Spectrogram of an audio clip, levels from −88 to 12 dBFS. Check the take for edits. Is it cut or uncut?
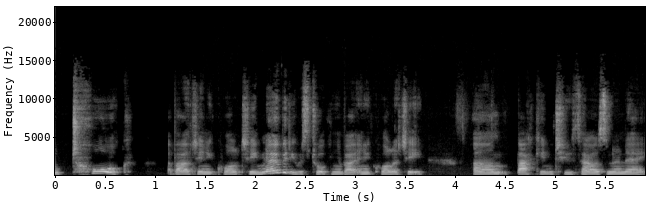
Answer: uncut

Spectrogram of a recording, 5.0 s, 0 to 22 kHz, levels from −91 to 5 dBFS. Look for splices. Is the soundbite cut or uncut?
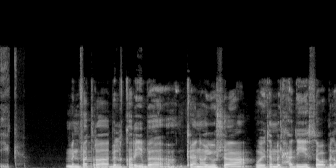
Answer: cut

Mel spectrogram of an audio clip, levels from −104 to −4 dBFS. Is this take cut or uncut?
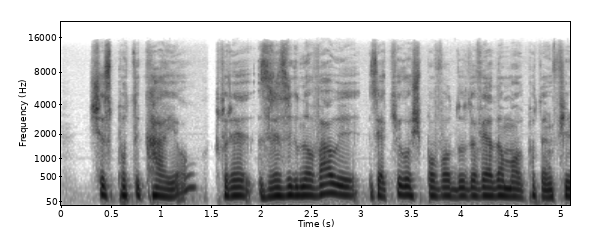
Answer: cut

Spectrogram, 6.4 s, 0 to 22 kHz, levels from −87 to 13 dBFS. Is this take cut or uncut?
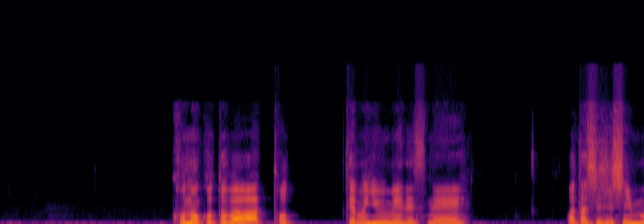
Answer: uncut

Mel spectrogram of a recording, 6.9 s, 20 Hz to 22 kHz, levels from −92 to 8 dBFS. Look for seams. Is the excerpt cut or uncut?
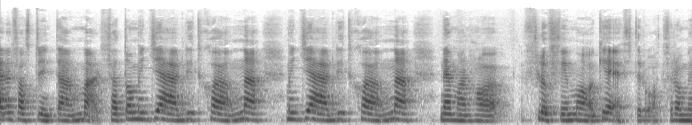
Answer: cut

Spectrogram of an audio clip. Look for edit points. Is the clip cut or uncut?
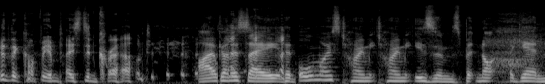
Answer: cut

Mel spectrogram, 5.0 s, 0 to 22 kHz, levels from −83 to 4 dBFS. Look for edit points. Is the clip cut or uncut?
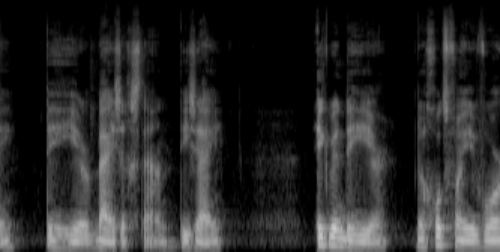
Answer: uncut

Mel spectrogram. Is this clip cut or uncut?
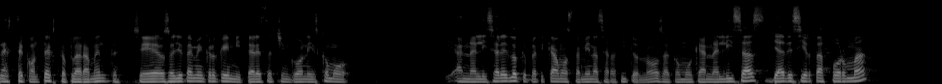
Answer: uncut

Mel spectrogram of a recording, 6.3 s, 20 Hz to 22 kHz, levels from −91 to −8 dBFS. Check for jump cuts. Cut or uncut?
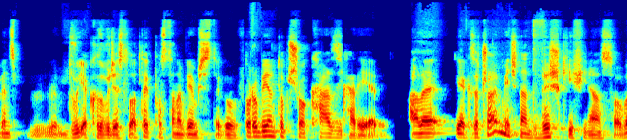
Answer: cut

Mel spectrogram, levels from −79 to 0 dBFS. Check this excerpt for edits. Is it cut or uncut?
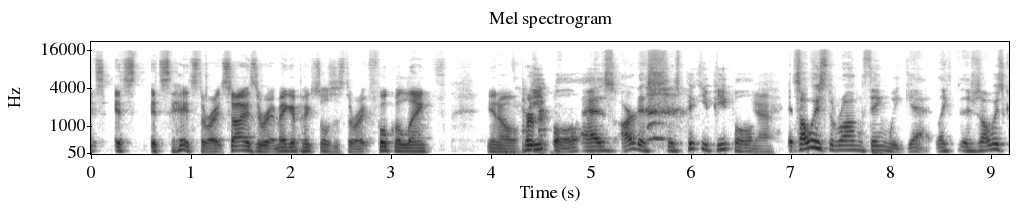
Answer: cut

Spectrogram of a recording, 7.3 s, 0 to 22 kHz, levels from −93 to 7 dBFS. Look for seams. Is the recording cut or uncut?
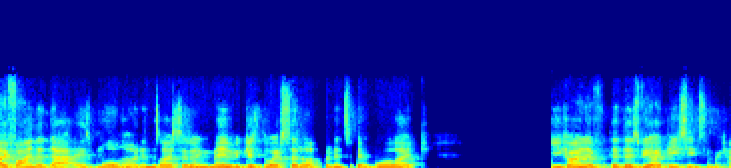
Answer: cut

